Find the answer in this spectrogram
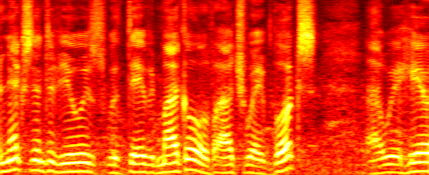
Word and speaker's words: Meikle: I'm good, but my name's pronounced Meikle. Meikle, excuse me. That's all right. So if you want to Why start is it that spelled over, the way it is then? because it's Scottish and not German.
